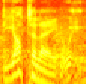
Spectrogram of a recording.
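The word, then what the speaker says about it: Deotale: India with Jyoti Sureka Venom and Oyas Pravin Diotale. It's taken us a little while to get the pronunciation of this 20-year-old Indian, but we have been told it is definitely Diotale.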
